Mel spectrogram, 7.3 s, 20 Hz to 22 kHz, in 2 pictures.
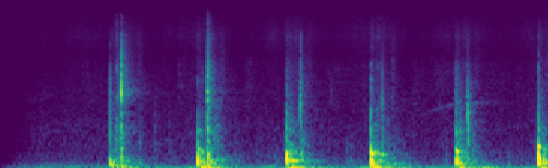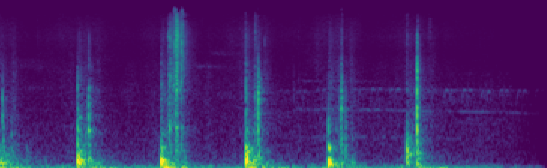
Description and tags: footsteps - wood 01
Walking across a wooden deck with the microphone held to my feet.
wood, deck, outdoors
